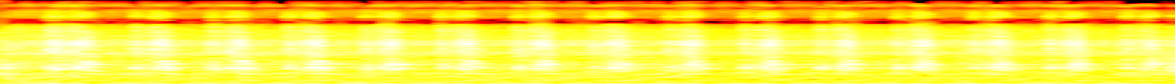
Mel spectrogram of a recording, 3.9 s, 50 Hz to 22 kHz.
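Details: Honda Elite CH150 scooter, sitting a long time, during no-start diagnosis after a starter adjustment: even whirring crank pulsing about four times a second; the starter spins the engine steadily, so the starter circuit works.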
